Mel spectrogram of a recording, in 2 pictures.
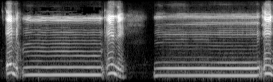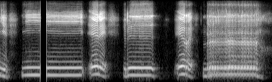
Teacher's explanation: M. N. Ñ. R. R. Vibran también las cuerdas vocales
